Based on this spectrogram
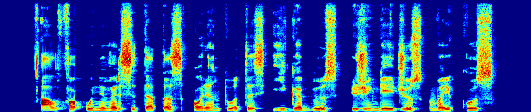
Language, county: Lithuanian, Marijampolė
